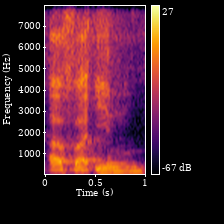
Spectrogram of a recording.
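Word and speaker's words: أفإين: Nah, ini cara teorinya ini ada tulisan afa'in ya, afa'in ini fa-nya ada alifnya. Biasanya kan kalau ada alifnya itu biasanya mad ya, sehingga dibaca afa. Nah, padahal ini dibacanya afa'in ya, jadi tidak dimadkan. Nah, secara teorinya ini tulisannya hati-hati fa-nya dibaca pendek.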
